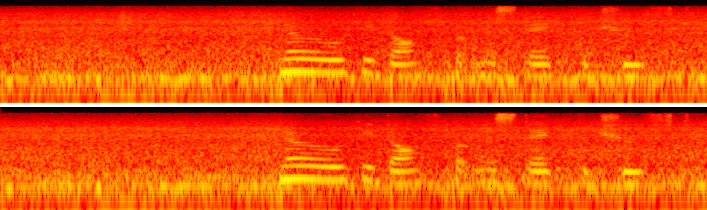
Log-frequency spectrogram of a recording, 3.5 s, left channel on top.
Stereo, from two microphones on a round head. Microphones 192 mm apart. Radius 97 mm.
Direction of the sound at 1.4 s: 20° right (ahead or behind).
